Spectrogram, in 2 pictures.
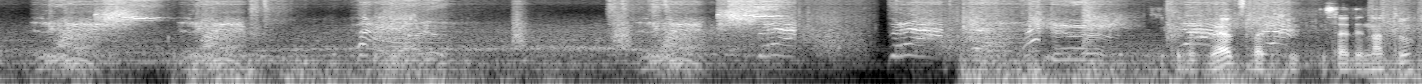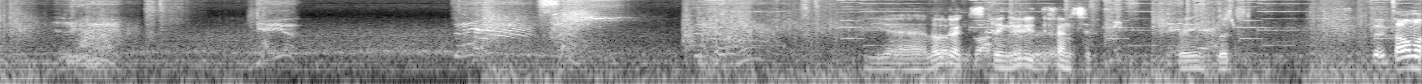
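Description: Sword slashes and hits clash sharply in a fighting game.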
